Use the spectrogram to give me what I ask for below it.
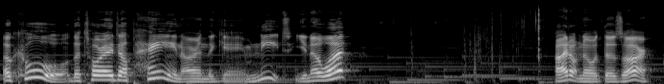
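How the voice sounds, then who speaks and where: A man streaming a strategy game, chatting casually, thinking aloud, talking to his chat, and sometimes reading game text aloud slowly. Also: a little high, very animated, a bit bright, soft background music. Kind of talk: casual gameplay commentary.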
